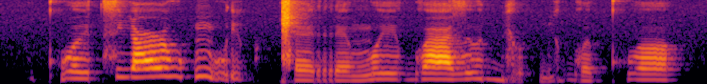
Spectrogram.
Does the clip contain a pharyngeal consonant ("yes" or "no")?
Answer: yes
